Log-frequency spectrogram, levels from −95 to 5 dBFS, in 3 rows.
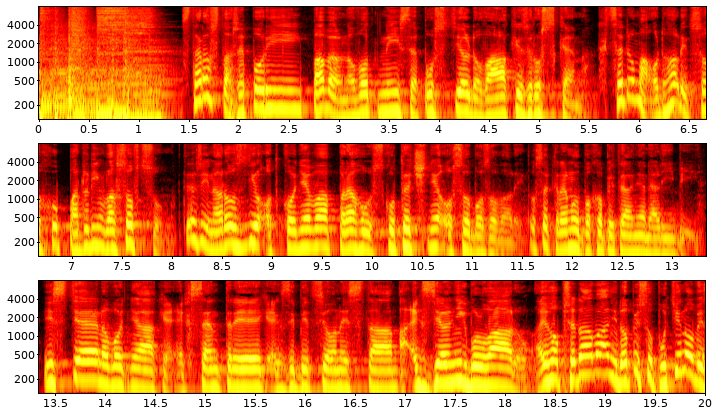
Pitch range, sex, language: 145-195 Hz, male, Czech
